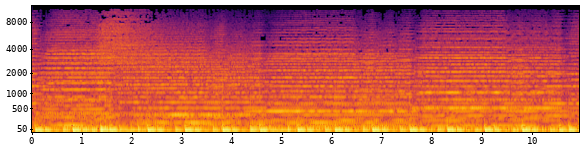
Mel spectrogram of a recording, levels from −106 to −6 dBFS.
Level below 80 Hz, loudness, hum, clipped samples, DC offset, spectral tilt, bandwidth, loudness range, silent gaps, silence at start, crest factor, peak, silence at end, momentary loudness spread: -20 dBFS; -23 LUFS; none; under 0.1%; under 0.1%; -5 dB/octave; 9.2 kHz; 1 LU; none; 0 s; 14 dB; -6 dBFS; 0 s; 3 LU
